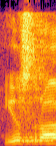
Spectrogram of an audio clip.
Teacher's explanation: یسرا میں سین ساکن پہ ہمس ہے، سین صفیر کی آواز سے ادا کریں گے، را پر پڑھیں گے، الف مدہ ہے، 2 حرکات لمبا کریں گے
